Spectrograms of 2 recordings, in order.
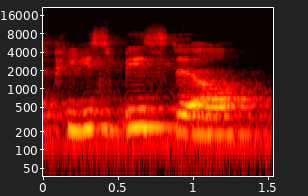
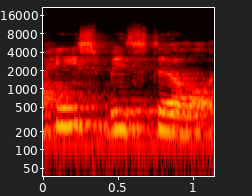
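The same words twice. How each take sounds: First: Slow and soft; slow reading. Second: Slow, softer; slow soft reading. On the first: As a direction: read each word slowly. Reading the chapel sign. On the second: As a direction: read the sign slowly. Reading sign again. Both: Shown as a demonstration.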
